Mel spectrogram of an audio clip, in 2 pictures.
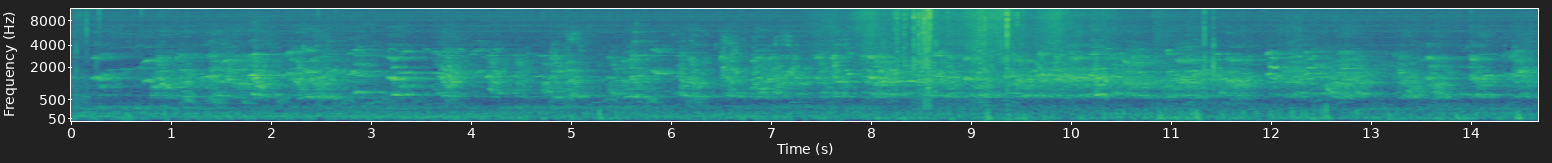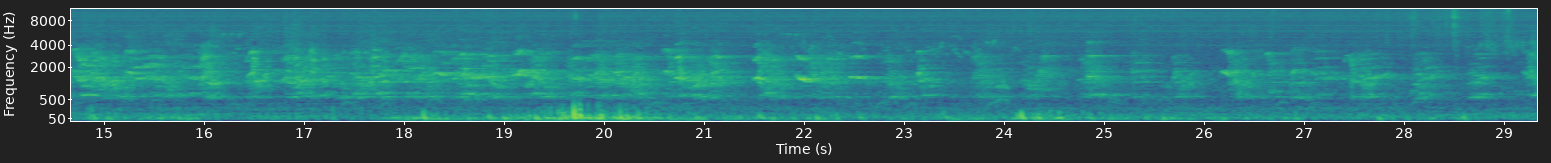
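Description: A pack of beagles baying and yelping together, many voices overlapping in a continuous chorus. Low rumbles on the microphone about two-thirds of the way in are the loudest moment.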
